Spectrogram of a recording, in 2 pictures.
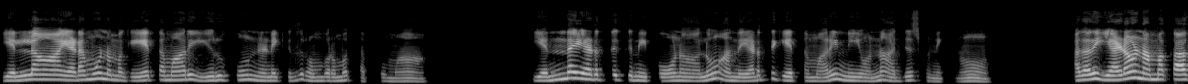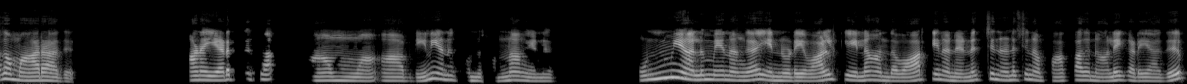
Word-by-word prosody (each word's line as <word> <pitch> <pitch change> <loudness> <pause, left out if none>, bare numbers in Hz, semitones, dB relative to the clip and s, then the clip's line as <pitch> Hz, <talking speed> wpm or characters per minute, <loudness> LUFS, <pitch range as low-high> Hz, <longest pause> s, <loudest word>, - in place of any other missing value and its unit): "எல்லா 225 +5 +5 0.3
இடமும் 235 +6 +3
நமக்கு 190 -5 -5
ஏத்த 205 +1 -6
மாதிரி 215 +2 0 0.2
இருக்கும்ன்னு 205 0 -5
நினைக்கிறது 175 +3 -6
ரொம்ப 170 +1 -8
ரொம்ப 185 +3 -6
தப்புமா." 150 -1 -13 1.4
"எந்த 240 +9 +2 0.2
இடத்துக்கு 220 -2 -3
நீ - - 0 0.2
போனாலும் 175 +6 -4
அந்த 175 -2 -3
இடத்துக்கு 210 +1 -4
ஏத்த 175 -2 -15
மாதிரி 170 +9 -3
நீ 175 - -2
ஒன்ன 195 +6 -5
அட்ஜஸ்ட் 190 +4 -11
பண்ணிக்கணும்." 145 0 -10 0.9
அதாவது 225 +6 +5 0.2
இடம் 275 +6 +8
நமக்காக 235 +1 +3
மாறாது. 180 -5 0 1.2
ஆனா 205 0 +3 0.2
இடத்துக்கா 230 +2 -2 0.6
ஆமா. 180 -2 -4 0.3
அப்படின்னு 170 +7 -5
எனக்கு 210 -4 -8
ஒண்ணு 175 -1 -7
சொன்னாங்க 185 +2 -3
எனக்கு. 160 -1 -11 0.9
உண்மையாலுமே 240 -4 +3
நாங்க 190 0 -1 0.2
என்னுடைய 175 -2 0
வாழ்க்கைலாம் 205 0 0
அந்த 175 -2 -6
வார்த்தையை 215 +6 0
நான் 185 -3 -2
நெனச்சி 200 +8 -4
நெனச்சி 205 +4 -6
நான் 190 -1 -7
பார்க்காத 175 +4 -5
நாளே 175 +4 0
கிடையாது. 170 +1 -5
195 Hz, 120 wpm, -23 LUFS, 175-220 Hz, 1.4 s, இடம்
